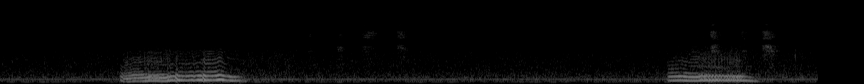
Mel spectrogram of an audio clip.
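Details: Cat snoring in its sleep, two long, rough, wobbling breaths about five seconds apart, each slightly rising then falling, with a steady background hum.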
